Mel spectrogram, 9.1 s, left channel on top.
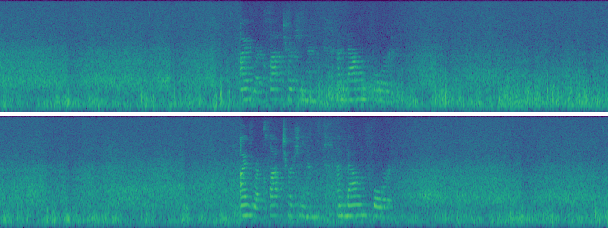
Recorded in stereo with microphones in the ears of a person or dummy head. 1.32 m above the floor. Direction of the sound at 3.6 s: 65° right (ahead or behind).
